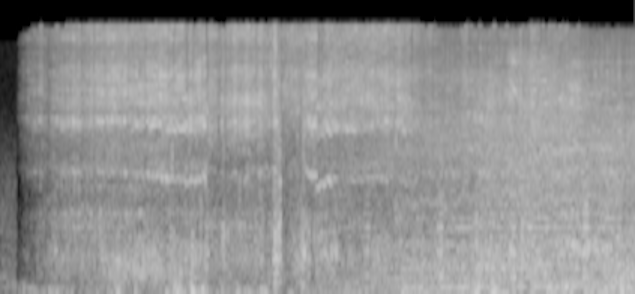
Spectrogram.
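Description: A loud, steady vehicle noise that fades in over the first second, with a sharp knock about three seconds in.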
